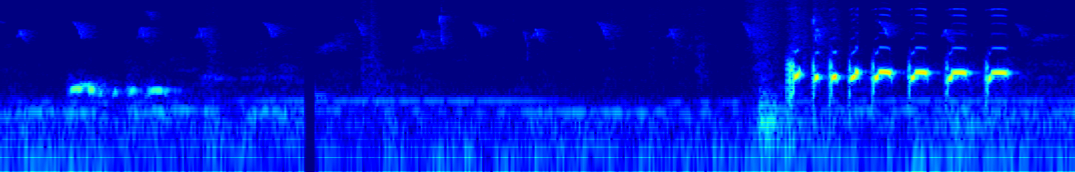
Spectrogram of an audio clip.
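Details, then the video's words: Local zebra dove (perkutut) singing, used as a lure to make other doves answer; after a quiet start with faint distant chirps, a rapid run of about eight bright, evenly spaced cooing notes fills the last two seconds. "Perkutut lokal gacor suara unik getop untuk pancingan langsung nyaut"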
